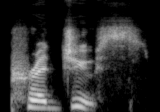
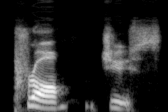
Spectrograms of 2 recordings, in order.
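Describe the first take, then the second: First: The unstressed vowel is a reduced schwa. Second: The unstressed vowel is a full vowel. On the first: The speaker calls it right. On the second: The speaker calls it wrong. "it's not"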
